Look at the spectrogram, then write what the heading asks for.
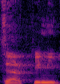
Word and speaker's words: Tarquini: We say Tarquini, but I'll spell it out.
